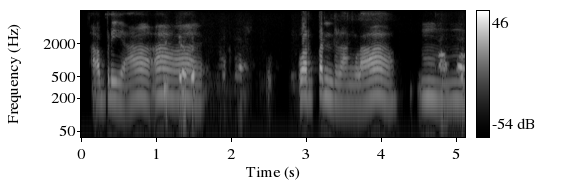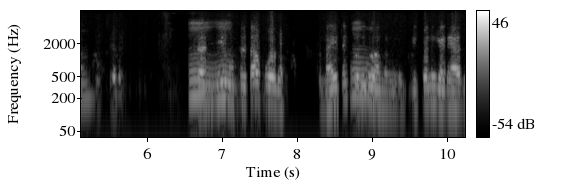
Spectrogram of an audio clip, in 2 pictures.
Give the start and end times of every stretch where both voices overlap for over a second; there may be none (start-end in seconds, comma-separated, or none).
none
